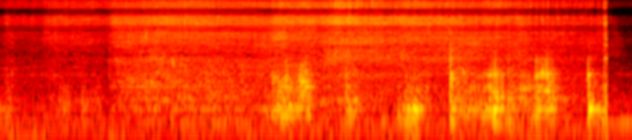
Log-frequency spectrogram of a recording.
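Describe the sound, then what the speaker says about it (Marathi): Water poured into a simmering tomato masala, a steady close gush and hiss lasting several seconds and ending with a few faint knocks. "पाणी घालून घेऊ आता त्याच्यामध्ये"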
